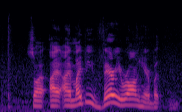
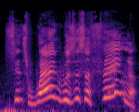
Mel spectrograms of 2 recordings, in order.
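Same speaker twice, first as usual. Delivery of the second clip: surprised; 9 semitones higher, 4 dB louder, slower than usual. Real, not acted. Surprise Pokemon statue in unboxing.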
